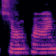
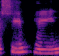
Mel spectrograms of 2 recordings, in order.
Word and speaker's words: Champagne: my name is I love that she said it right champan but I also go buy champagne just depending on your preference I'm okay with both um I'm a white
